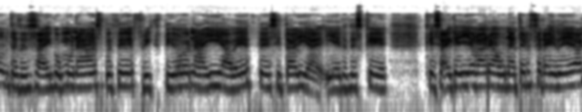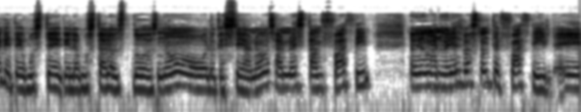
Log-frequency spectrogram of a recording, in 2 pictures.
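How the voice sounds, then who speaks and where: Woman from chatting on a podcast, bright voice, kinda monotone, lots of um and o sea. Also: on the high side. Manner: thoughtful, rambling with many fillers and restarts. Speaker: writer and screenwriter guest. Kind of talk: casual podcast interview.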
